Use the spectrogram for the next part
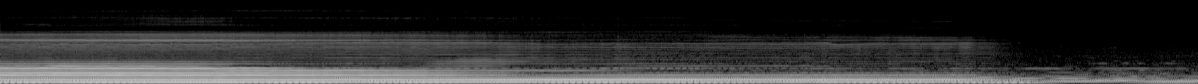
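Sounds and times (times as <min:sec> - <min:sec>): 
deep droning chanted Om rich in overtones: 0:00.0 - 0:11.9.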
